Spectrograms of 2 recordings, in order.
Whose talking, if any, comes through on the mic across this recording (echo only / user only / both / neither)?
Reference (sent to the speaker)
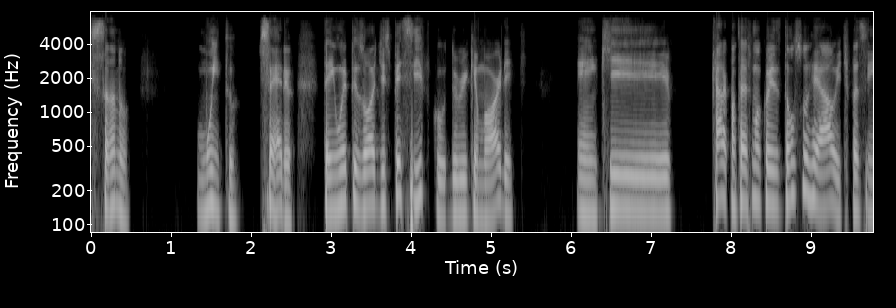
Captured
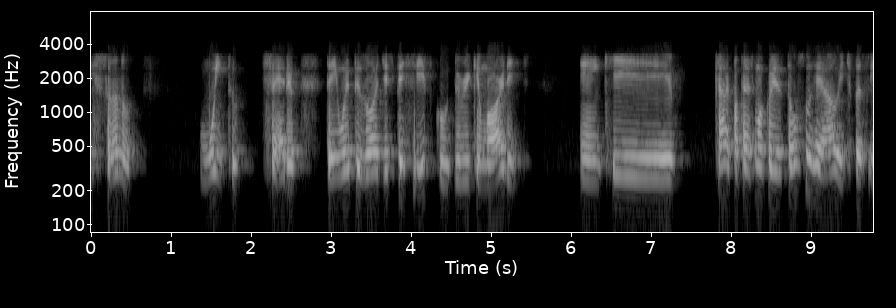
echo only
